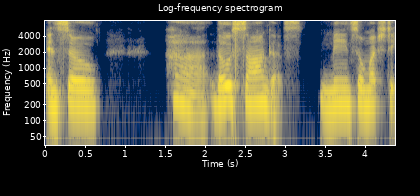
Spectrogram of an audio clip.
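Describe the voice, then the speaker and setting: A woman is speaking. Her pitch is medium. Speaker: Buddhist teacher. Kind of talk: dharma talk. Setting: live stream. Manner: halting, with many fillers.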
